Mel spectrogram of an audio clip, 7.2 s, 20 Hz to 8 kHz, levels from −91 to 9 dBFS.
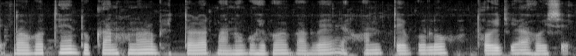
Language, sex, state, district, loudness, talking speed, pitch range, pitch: Assamese, male, Assam, Sonitpur, -19 LUFS, 100 wpm, 120-130 Hz, 125 Hz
